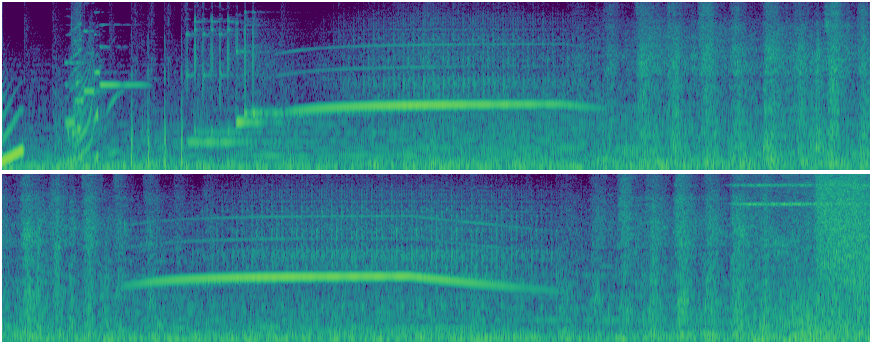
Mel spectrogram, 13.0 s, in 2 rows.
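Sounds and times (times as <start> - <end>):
police siren wailing: 2.0 - 4.5, 7.4 - 10.9.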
